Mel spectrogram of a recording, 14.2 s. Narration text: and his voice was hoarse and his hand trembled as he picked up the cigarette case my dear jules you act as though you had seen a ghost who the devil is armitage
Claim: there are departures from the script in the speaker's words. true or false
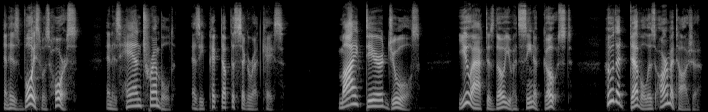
false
